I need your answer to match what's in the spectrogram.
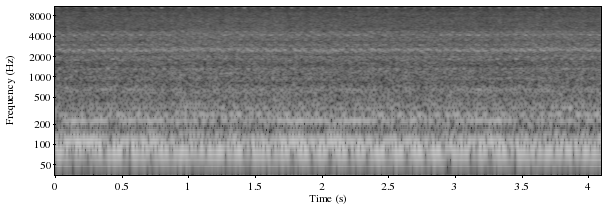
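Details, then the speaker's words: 1993 Honda VFR750F, carbs cleaned, first start in over a year, air filter not yet fitted: steady, even low burble idling at about 1200 rpm with no misses or knocks; normal idle. "so all right that's 1200 rpm right there"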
